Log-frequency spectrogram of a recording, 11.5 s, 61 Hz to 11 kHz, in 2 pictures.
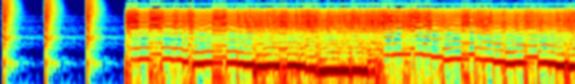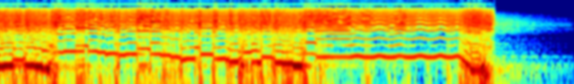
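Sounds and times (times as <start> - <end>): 
fast E Dorian spiral lick: 0.0 - 10.7.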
